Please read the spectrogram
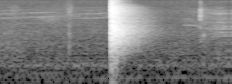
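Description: A single sharp, loud smack about a second in, dying away within half a second.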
